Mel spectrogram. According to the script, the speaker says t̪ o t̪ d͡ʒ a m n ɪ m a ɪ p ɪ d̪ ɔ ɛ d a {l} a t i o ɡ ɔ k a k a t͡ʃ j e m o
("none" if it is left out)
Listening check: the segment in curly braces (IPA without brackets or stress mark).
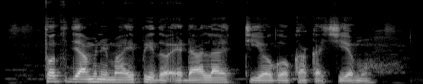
l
